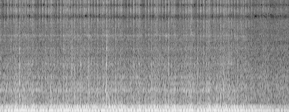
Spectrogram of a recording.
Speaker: so I just did that there to get it running so um sounds good hey sounds good the back pressure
